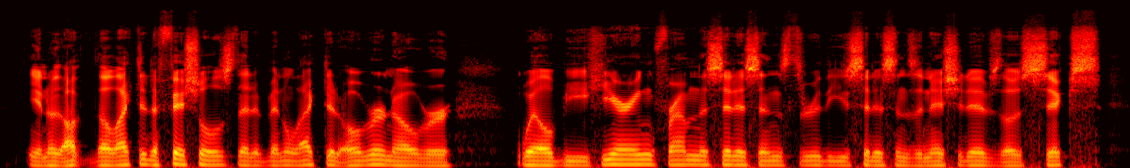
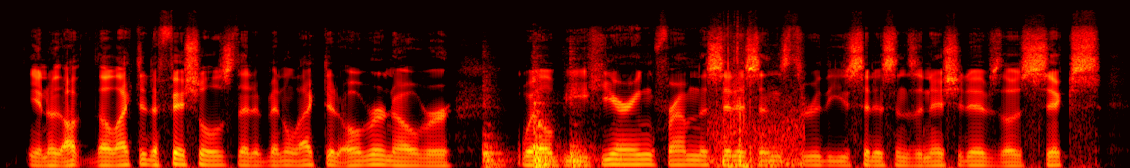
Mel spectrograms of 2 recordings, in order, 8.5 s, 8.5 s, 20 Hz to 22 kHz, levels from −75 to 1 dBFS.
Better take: first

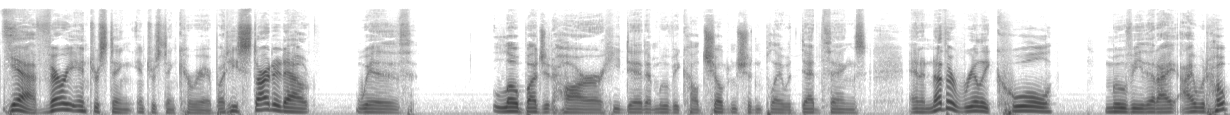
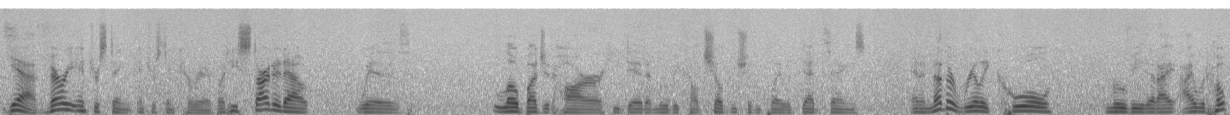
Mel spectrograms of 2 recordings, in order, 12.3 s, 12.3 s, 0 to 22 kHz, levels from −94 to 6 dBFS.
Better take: first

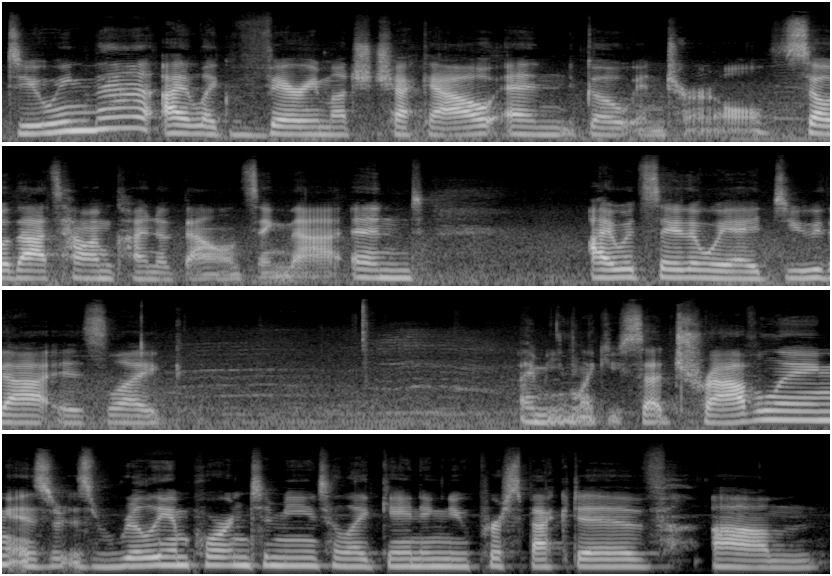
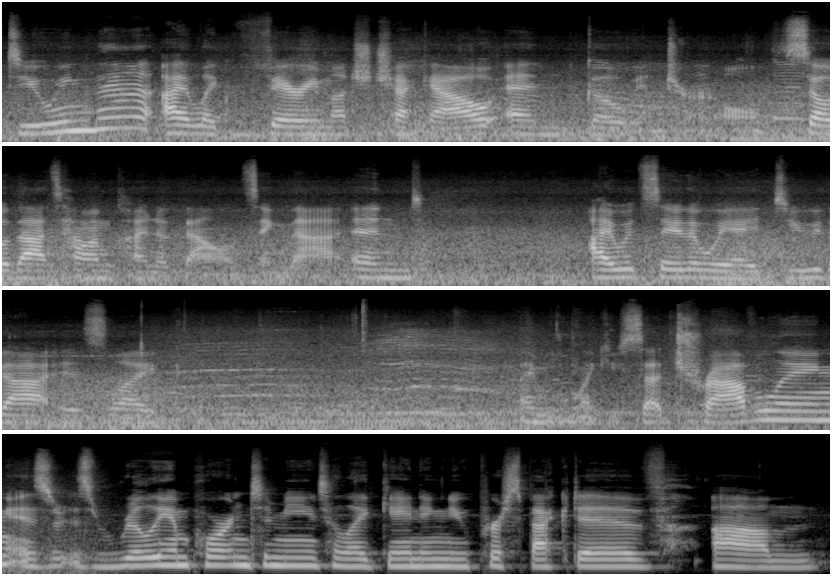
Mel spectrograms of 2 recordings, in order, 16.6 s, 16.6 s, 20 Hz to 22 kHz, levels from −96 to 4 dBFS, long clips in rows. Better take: first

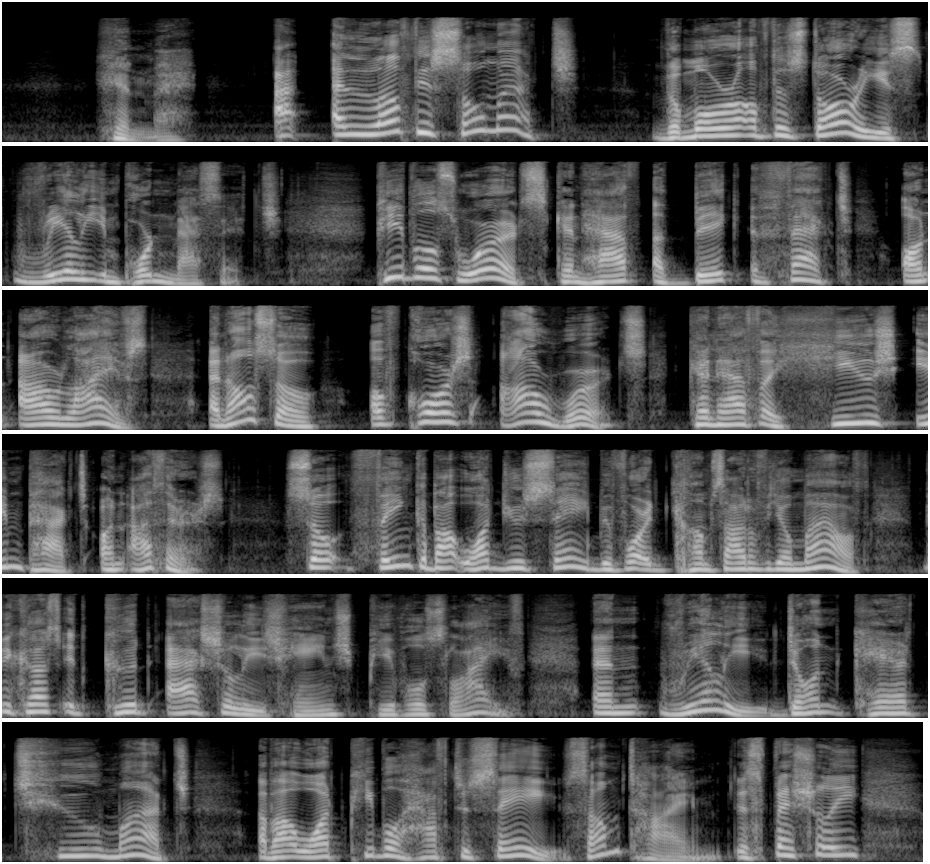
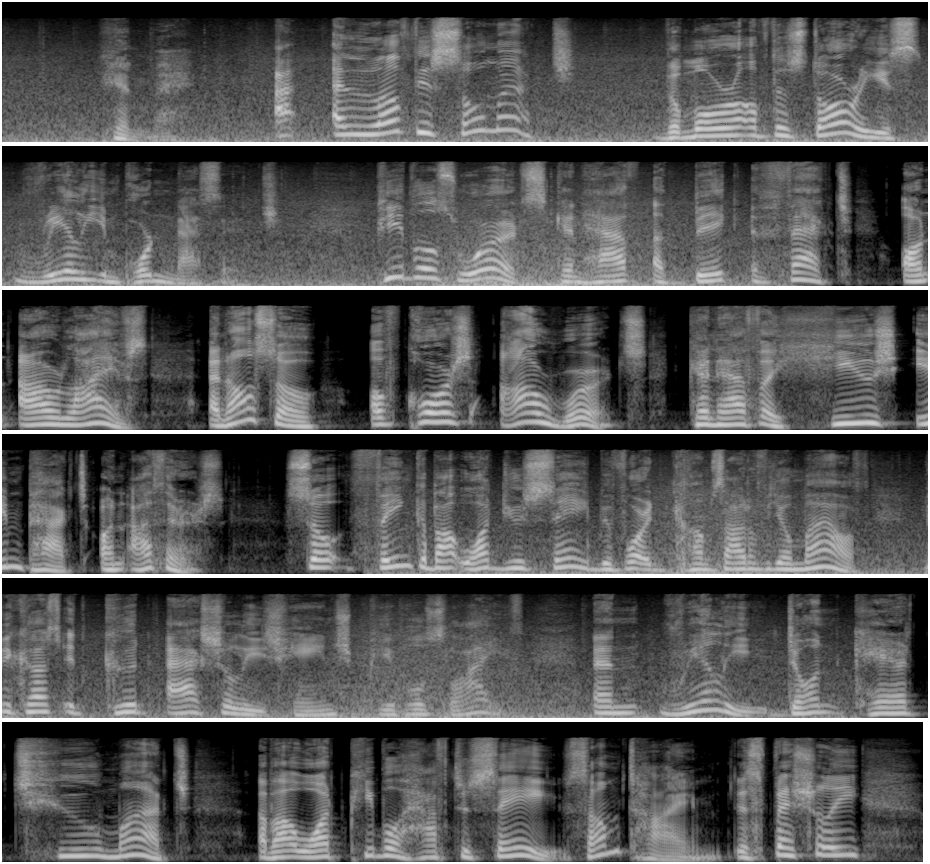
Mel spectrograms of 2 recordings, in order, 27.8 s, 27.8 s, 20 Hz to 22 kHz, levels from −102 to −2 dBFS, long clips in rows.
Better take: first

